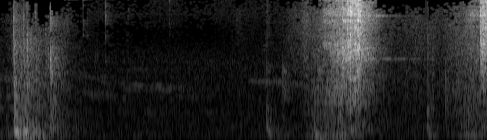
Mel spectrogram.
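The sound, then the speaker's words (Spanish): A bellboy closing a hotel room door in Jerusalem: a sharp knock of the latch at the start, a short lull, then a longer rubbing, sliding sweep as it swings shut. No voices. “El botones se va y cierra la puerta.”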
